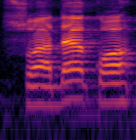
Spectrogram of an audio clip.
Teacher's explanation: اسی طرح صاد زبر ص، دال زبر د، صد، قاف زبر ق، صدق۔ اس میں بھی صاد حروف مستعلیہ میں سے پر پڑھا جائے گا، دال باریک پڑھا جائے گا، اور قاف حروف مستعلیہ میں سے قاف کو پر پڑھا جائے گا۔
